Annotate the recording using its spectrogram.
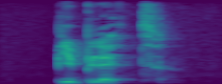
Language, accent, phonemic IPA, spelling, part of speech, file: French, France, /pi.plɛt/, pipelette, noun, LL-Q150 (fra)-pipelette.wav
- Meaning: chatterbox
